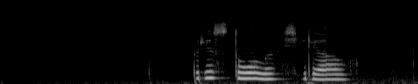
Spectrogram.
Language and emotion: Russian, sad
